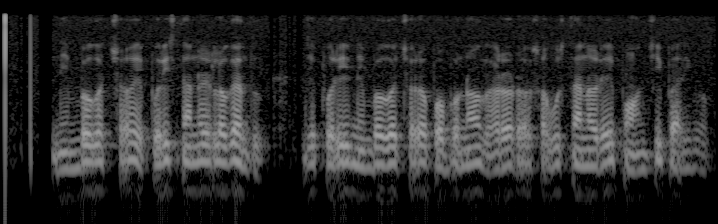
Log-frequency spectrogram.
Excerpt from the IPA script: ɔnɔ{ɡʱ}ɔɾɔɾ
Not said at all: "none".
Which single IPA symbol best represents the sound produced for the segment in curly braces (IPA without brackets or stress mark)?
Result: ɡʱ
